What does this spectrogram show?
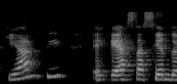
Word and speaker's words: Chianti: básico Cómo se pronuncia ya no me van a decir chanti o chanti eso ya no aplica hoy todos vamos a decir esto una en una clase de chanti Así que si todos lo pueden decir unísono cómo se pronuncia quianti es que ya está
